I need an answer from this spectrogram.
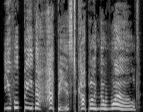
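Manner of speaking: very high, loud, overjoyed squeal; Missus Bennet crying out. Acted. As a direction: gush it out in a very high voice. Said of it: "she cried".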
